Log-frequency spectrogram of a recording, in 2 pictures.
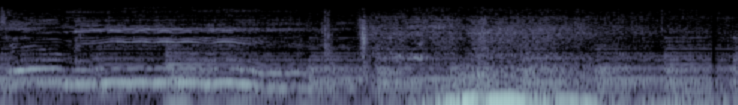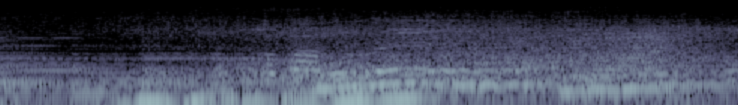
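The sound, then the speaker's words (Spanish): A car engine revs hard and accelerates, its pitch climbing and dipping in loud sweeps that fill the whole stretch without pause. “Puedo llevarte al aeropuerto. ¿Por qué no? En mi coche robado, claro.”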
